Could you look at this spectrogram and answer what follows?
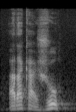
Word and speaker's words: Aracaju: oxítonas veja o exemplo Aracaju é uma oxítona a CBA tônica é o Ju governo é uma paroxítona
